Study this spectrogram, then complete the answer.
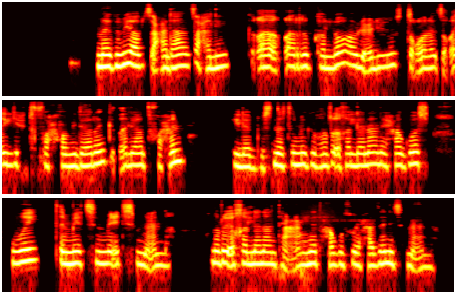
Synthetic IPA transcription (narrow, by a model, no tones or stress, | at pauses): mɐɡβiaβt͡sʼaʕd̪at͡sʼaħli | kʰɨχʼqʼɐrːɨβkʰɐlːo̞aβlɨʕliuzɨt̪ʰɐχʼoɾɐt͡sʼɨχʼɐjːɪħt̪ʰɨ̥faħkʰomid̪ɐɾɨnkʼit̪ʼaljant̪ʰɨ̥faħɨn | ʔilɐbɨsnɐt̪ʰɨmɨɡbhɨnɨɾiʔokʰɐlːɐnanajħaɡo̞s | wɔjt̪ʼɨmːe̞t̪sɨmːɨʕit̪ʰɪ̥sɨmːɨʕɨnːa | nɨɾiʔokʰɐlːɐnaɨnt̪ʰɐjʕa̰jnɐt̪ħaɡo̞swɔjħazɐnjɪsɨmːɨʕɨnːa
